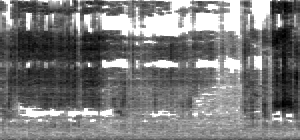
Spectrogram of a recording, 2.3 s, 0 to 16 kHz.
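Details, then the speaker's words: Fox DPX2 shock during IFP service: steady hiss with wet sputtering fizz as nitrogen bleeds out carrying RF3 damper oil; heavy aeration from nitrogen leaking into oil, common on these shocks. "that's the rf3 fluid leaking out with the nitrogen this is not normal but however on these shocks it's totally normal that is a lot of aeration"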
